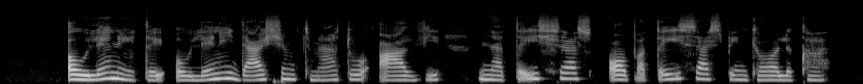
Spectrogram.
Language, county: Lithuanian, Kaunas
